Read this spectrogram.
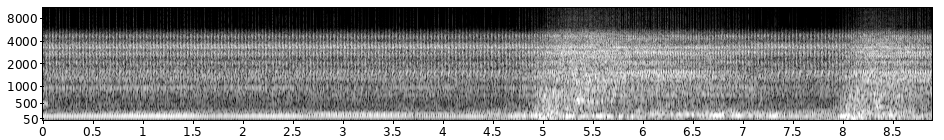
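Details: Mazdaspeed3 engine blown by too much boost: idles then revs hard with a rough, rapid metallic clatter rising with rpm; spun rod bearing knock.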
